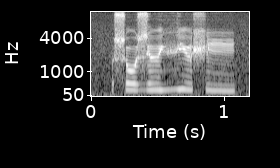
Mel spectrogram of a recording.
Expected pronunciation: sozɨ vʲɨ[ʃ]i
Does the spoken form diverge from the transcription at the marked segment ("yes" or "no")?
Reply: no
